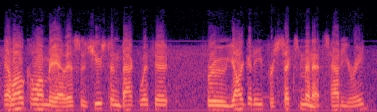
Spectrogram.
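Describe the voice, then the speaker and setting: A man's voice: on the high side, fairly quick. A man calling a spacecraft crew from ground control, reading out technical data steadily over a radio link. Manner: steady, methodical reading of numbers. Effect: radio transmission sound. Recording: dull lo-fi radio audio with faint hum.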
